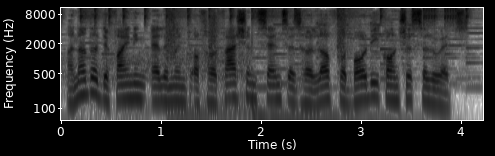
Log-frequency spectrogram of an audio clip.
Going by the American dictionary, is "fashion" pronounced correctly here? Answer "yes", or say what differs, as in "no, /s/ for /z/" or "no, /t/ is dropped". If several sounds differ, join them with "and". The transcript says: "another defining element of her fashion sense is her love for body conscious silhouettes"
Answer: no, /p/ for /f/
